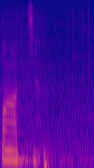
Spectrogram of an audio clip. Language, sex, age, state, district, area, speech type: Hindi, female, 45-60, Bihar, Madhepura, rural, read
